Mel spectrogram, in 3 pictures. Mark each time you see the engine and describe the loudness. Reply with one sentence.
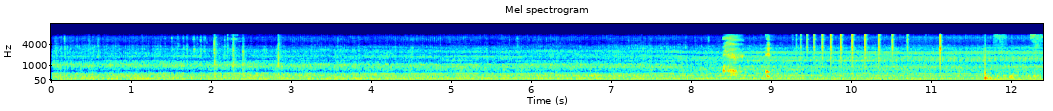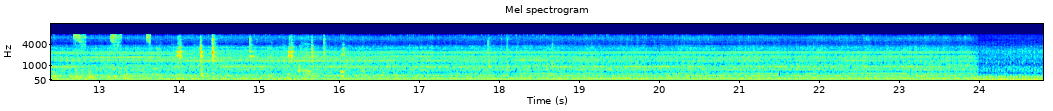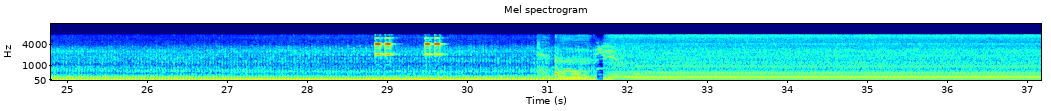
The engine can be heard from 0.0 to 37.1 s, at a steady volume.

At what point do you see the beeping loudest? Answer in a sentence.
The loudest moment of the beeping is at 29 seconds.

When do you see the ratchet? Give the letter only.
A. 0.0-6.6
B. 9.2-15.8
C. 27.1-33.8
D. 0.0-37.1
B.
